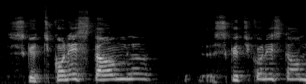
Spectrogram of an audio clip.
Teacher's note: You can add the word esque, and it's found at times, esque. Many times the esque just becomes ske.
